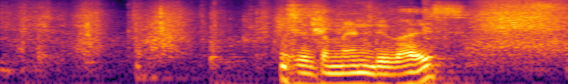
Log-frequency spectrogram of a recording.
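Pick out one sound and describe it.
Foam packing squeaks and rubs as it is pulled apart.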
